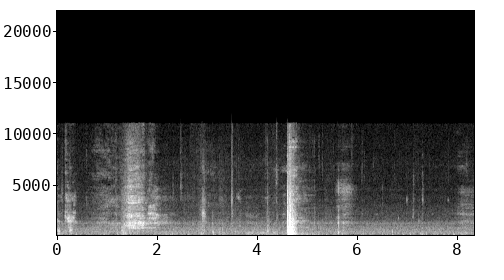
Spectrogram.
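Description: A single sharp knock inside a car about four and a half seconds in, over a quiet background with a brief rustle near the start and a few faint small clicks.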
